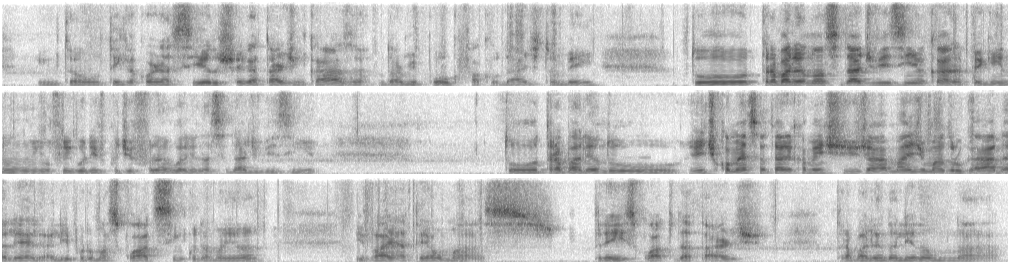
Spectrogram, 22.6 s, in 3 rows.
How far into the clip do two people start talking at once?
none

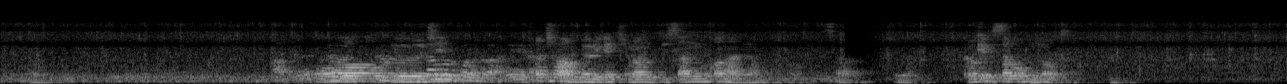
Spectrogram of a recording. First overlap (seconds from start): 3.1 s

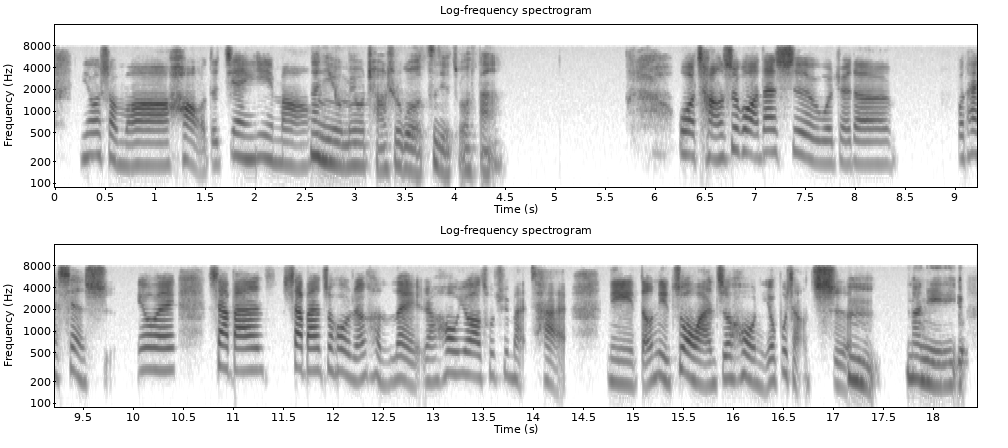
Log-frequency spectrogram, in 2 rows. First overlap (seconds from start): none

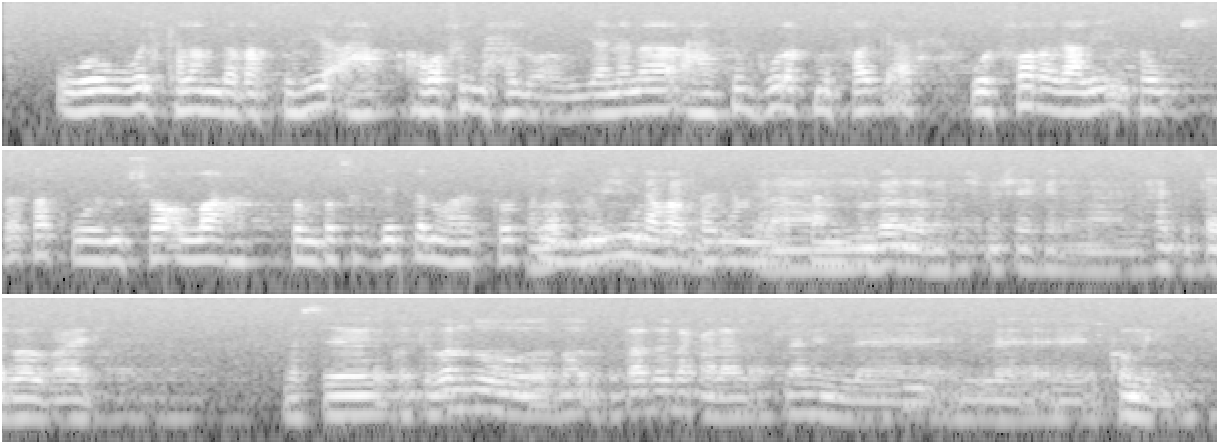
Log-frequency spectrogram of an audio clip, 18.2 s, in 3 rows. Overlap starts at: 8.7 s

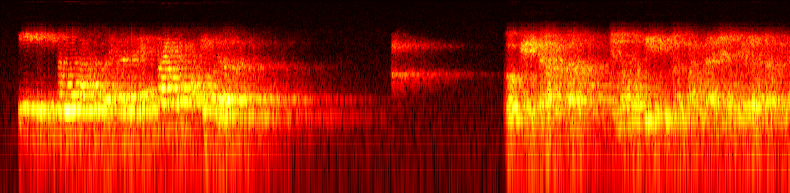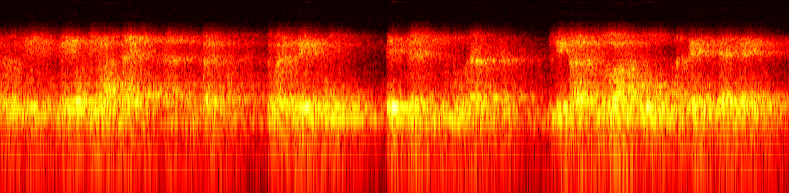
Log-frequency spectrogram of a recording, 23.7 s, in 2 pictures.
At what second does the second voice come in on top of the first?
none

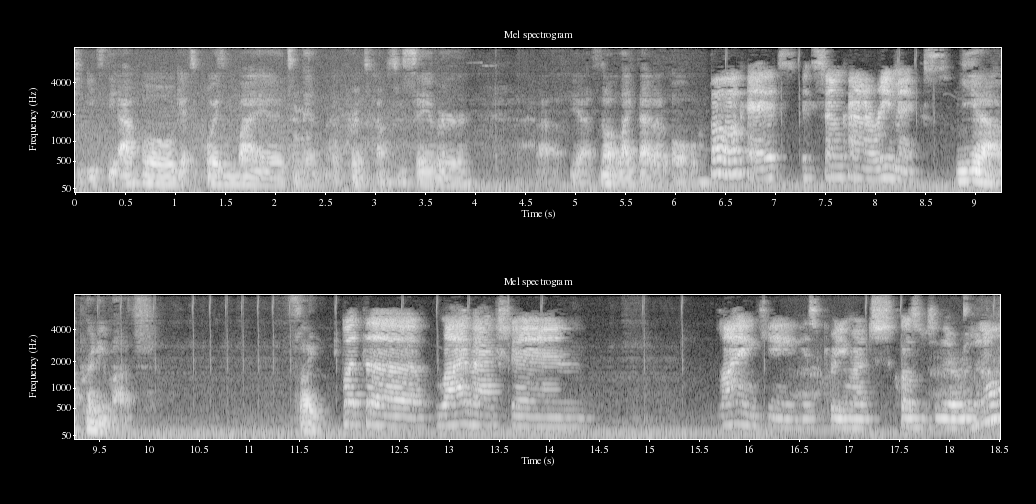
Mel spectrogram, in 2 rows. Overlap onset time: none

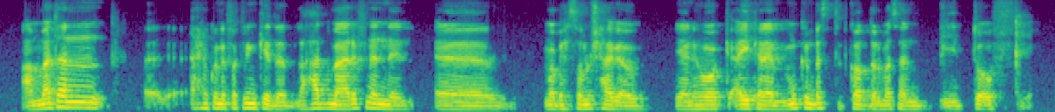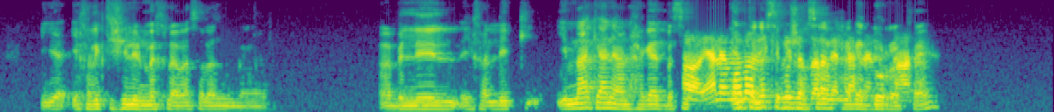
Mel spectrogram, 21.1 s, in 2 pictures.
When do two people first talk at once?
17.9 s

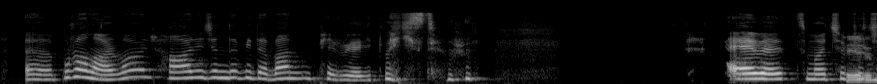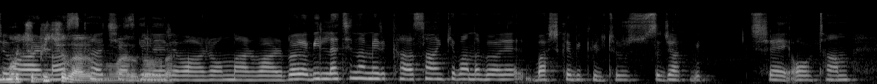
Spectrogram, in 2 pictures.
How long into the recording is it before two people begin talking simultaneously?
8.5 s

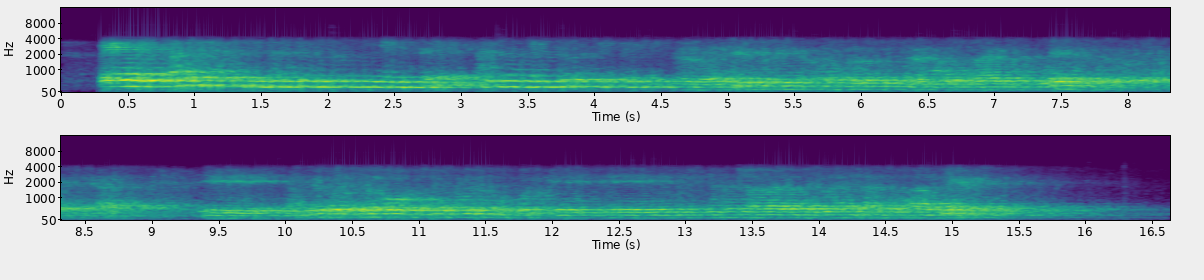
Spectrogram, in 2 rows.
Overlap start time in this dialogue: none

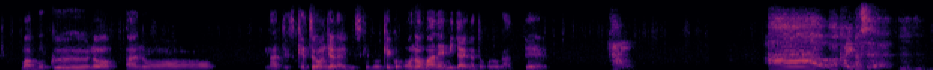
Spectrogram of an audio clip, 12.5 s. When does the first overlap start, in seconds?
none

